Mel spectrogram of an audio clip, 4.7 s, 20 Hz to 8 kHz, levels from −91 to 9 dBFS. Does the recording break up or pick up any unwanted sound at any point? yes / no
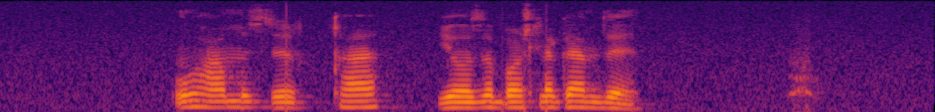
yes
